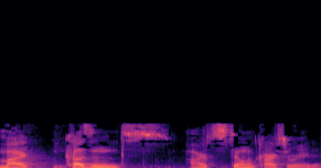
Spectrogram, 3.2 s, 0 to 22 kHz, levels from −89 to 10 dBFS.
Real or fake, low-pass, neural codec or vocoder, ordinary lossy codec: real; 7.2 kHz; none; MP3, 24 kbps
